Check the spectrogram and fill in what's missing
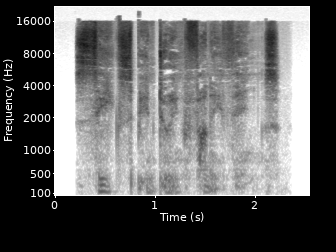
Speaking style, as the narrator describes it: he whispered

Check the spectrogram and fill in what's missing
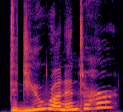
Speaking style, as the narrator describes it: The woman, asked excitedly

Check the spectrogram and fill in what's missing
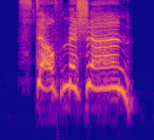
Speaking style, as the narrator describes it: He shouted

